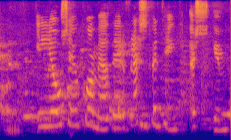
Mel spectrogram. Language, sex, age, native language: Icelandic, female, 18-19, Icelandic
